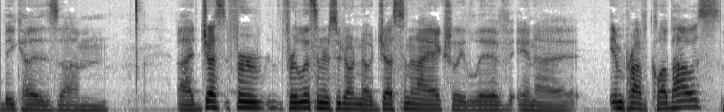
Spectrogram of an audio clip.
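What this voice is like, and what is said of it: Voice changed by a cold. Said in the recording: “in case you can't recognize my voice. I've got a little bit of a cold”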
